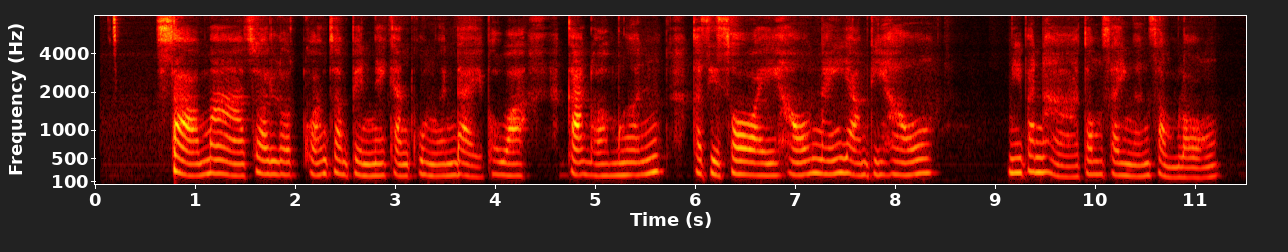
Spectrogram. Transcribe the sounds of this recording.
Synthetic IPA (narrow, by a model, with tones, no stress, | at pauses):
saː˨˦maː˧˥˩t̪̚sɔ˧˩˨jlo˧t̪̚kʰwaː˧˥˨mt͡ɕa˨mpe˨nːa˧˥˨jkaː˨nkʰu˧˩˨nŋɤ˧˥˨nda˨˩jpʰɔ˧waː˧ | kaː˨nʔɔː˨˧mŋɤ˧˥˨nka˧˩si˧˦sɔː˧jha˧˥˨wna˧˥˨jjaː˧˨mt̪ʰiː˧˨ɦa˧˥˨w | miː˧˥˨pa˨nhaː˨˩˦t̪ɔ˧˩˨ŋsa˧˩jŋɤ˧˥˨nsa˨˦mlɔː˧˦ŋ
